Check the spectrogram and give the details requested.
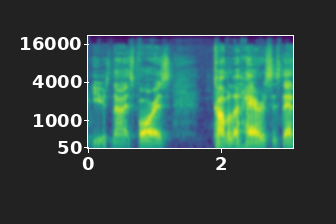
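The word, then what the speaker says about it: Kamala: do another four years now as far as kamla Harris is that how we pronouncing her name yeah okay as far as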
